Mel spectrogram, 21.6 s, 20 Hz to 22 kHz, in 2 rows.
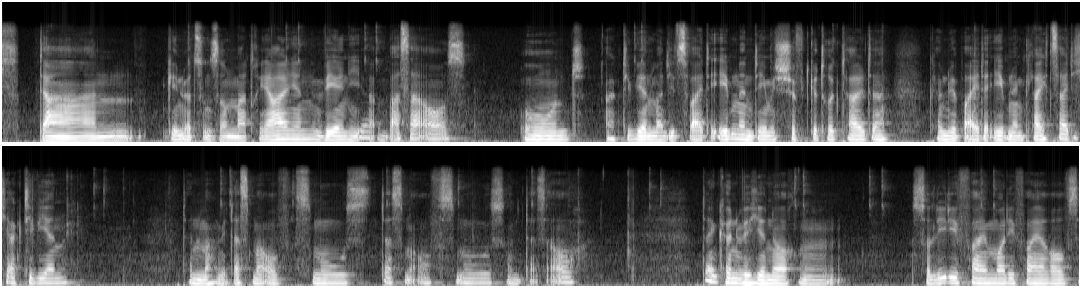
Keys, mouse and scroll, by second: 0.1-1.9 scroll up 1, 1.9 click, 2.4-2.9 scroll up 1, 2.9-4.8 drag, 4.9-5.6 scroll down 1, 6.4 shift+click, 8.4 right click, 8.9-10.4 middle drag, 11.7 right click, 12.0 scroll down 1, 12.3-13.0 scroll up 1, 13.0 click, 13.7 right click, 14.7 click, 15.3 right click, 16.1 click, 16.6 middle click, 17.3 right click, 17.5-18.0 scroll up 1, 18.7 click.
